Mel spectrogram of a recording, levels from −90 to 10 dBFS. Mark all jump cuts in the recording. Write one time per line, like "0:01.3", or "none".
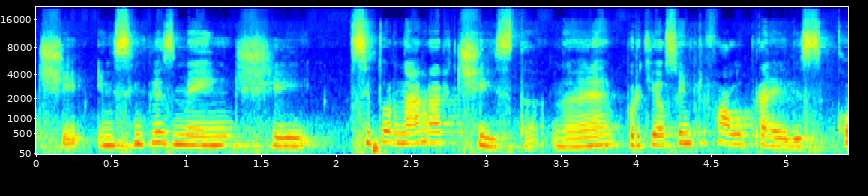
0:02.0
0:02.6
